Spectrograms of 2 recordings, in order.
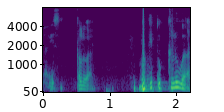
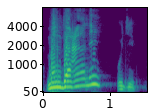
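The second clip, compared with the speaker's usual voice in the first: slow Arabic recitation; 6 semitones higher, 7 dB louder, much slower than usual. Shown as a demonstration. Preacher reciting hadith to congregation, slow chant. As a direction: draw out the Arabic slowly, chanting.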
